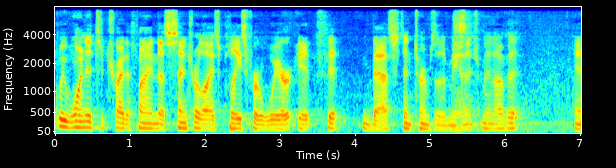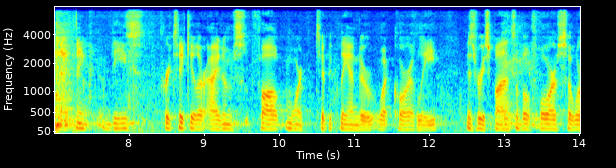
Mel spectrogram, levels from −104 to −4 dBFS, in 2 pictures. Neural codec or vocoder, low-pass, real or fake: codec, 44.1 kHz, 7.8 kbps, DAC; 7.2 kHz; fake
